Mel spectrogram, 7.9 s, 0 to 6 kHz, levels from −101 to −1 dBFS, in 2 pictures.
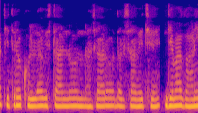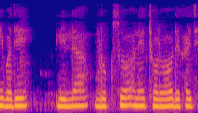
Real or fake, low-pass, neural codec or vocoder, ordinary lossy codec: real; 5.4 kHz; none; MP3, 48 kbps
